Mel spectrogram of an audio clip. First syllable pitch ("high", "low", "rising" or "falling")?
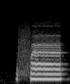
high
